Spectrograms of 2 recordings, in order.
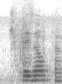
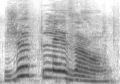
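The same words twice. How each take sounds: First: Said in the usual way. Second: Drawn out with a laugh. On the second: Real, not acted. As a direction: laugh it off slowly.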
